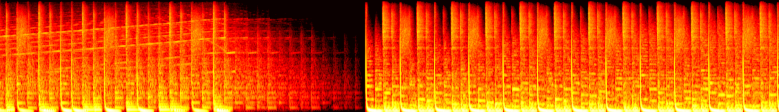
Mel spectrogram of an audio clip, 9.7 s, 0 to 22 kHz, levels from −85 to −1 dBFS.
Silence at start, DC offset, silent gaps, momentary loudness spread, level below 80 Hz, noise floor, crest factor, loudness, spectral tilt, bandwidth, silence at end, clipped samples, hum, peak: 0 s; under 0.1%; none; 4 LU; -10 dBFS; -54 dBFS; 8 dB; -11 LUFS; -5 dB/octave; 19 kHz; 0 s; under 0.1%; none; 0 dBFS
